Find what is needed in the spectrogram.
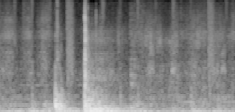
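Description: Two sharp thumps about a third of a second apart as a carpet-lined plywood panel is punched by hand against the van's metal side, pushing its trim clips into their holes.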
